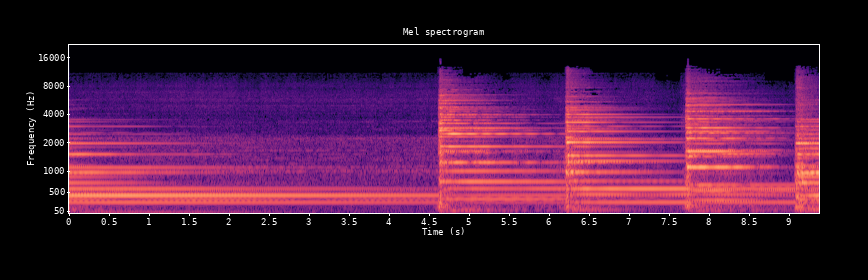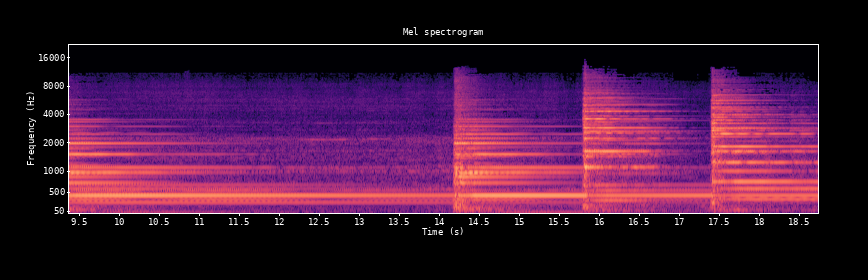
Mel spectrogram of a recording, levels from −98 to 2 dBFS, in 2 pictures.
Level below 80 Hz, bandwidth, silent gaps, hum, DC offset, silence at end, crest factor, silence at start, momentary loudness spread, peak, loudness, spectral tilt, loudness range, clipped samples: -50 dBFS; 13 kHz; none; none; under 0.1%; 0 s; 18 dB; 0 s; 16 LU; -2 dBFS; -19 LUFS; -2 dB/octave; 8 LU; under 0.1%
